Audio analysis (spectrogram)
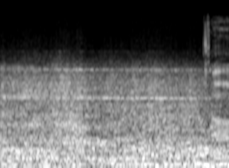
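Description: A plane at LAX roars on takeoff, a loud, steady engine rumble heard close and filling the whole moment.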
